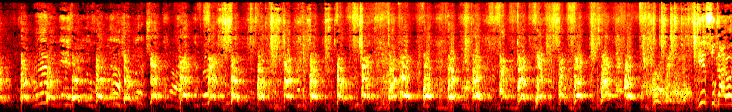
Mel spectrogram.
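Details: Female Belgian Malinois, adopted and once fearful, barking during bite training on her first bite, with a trainer acting as decoy: rapid, sharp barks repeated roughly twice a second throughout, with people talking and praising in the background.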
